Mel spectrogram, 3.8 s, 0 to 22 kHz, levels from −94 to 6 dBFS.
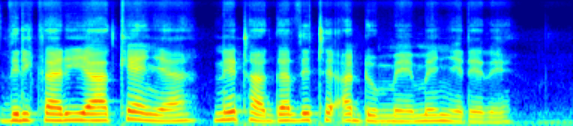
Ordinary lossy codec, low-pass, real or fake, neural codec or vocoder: none; none; fake; codec, 44.1 kHz, 7.8 kbps, DAC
